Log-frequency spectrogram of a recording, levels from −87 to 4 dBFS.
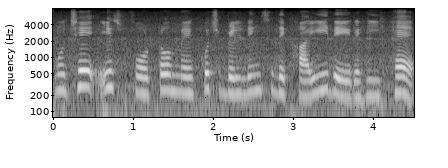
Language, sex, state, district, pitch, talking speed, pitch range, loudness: Hindi, female, Madhya Pradesh, Katni, 220 Hz, 135 wpm, 210-245 Hz, -17 LUFS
